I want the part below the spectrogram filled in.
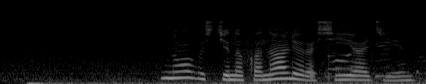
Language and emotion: Russian, sad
